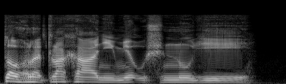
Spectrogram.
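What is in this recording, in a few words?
Human Male Warrior NPC Pissed, Czech; wowpreklad; czwow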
